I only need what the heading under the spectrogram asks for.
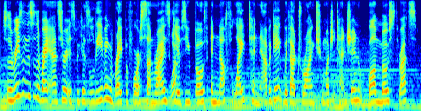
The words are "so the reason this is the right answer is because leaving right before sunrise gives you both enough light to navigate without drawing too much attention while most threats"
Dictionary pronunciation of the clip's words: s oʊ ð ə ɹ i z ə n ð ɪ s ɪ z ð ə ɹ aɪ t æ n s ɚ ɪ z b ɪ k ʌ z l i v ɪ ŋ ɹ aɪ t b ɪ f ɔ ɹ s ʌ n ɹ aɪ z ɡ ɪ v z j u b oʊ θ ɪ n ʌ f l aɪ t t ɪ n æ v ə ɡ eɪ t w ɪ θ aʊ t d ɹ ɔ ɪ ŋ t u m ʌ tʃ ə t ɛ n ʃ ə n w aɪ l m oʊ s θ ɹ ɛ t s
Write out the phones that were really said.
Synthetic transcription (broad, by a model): s oʊ ð ə ɹ i z ə n ð ɪ s ɪ z ð ə ɹ aɪ t æ n s ɚ ɪ z b ɪ k ʌ z l i v ɪ ŋ ɹ aɪ t b ɪ f ɔ ɹ s ʌ n ɹ aɪ z ɡ ɪ v z j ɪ b oʊ θ ɪ n ʌ f l aɪ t t ɪ n æ v ə ɡ eɪ t w ɪ θ aʊ t d ɹ ɔ ɪ ŋ t u m ʌ tʃ ə t ɛ n ʃ ə n w aɪ l m oʊ s θ ɹ ɛ t s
